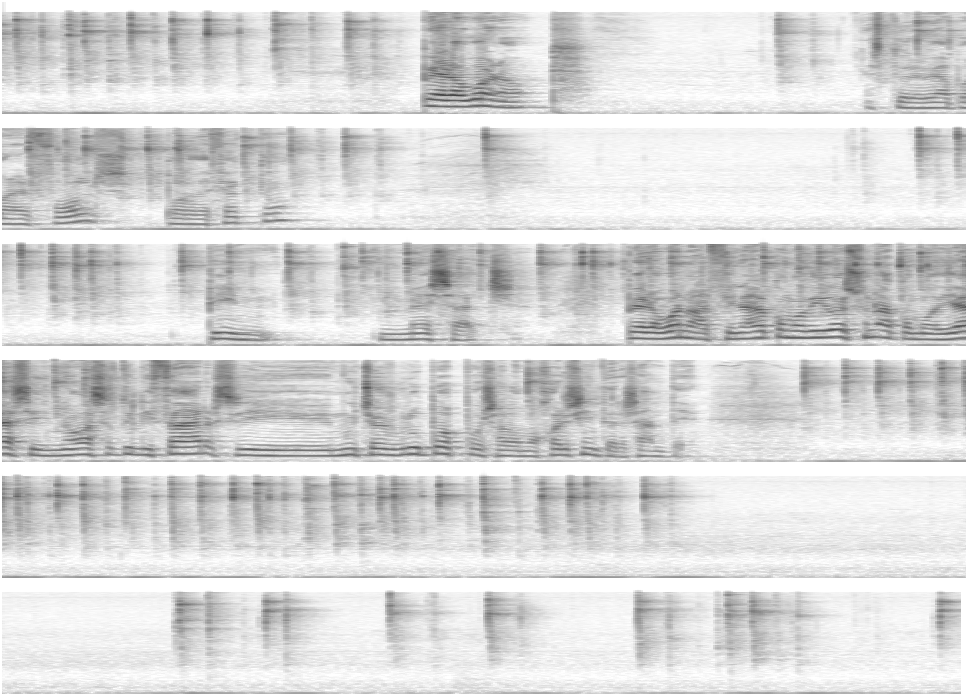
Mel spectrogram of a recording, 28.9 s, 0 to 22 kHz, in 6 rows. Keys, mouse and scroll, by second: 0.0-1.5 typing, 1.7 Escape, 4.7-8.3 typing, 9.6-15.2 typing, 17.7-22.9 typing, 25.4 Escape, 26.0-26.5 typing, 27.2 Escape, 27.8 shift+-, 28.7 Escape.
